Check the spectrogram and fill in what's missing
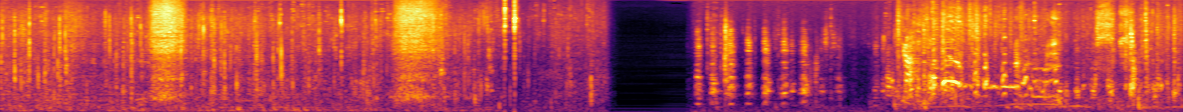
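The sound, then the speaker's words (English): Chickens cluck and squawk in a busy, scattered flurry as a young man walking along a path kicks them away, broken by a brief moment of silence before the agitated clucking resumes, louder and more flustered. “He kicks away some chickens in his path, then heads up to Tunstall's house.”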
